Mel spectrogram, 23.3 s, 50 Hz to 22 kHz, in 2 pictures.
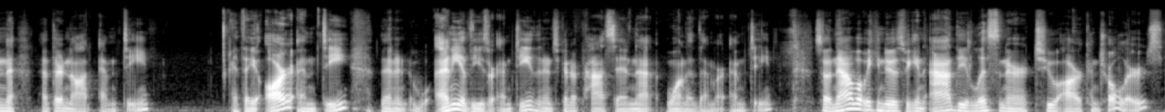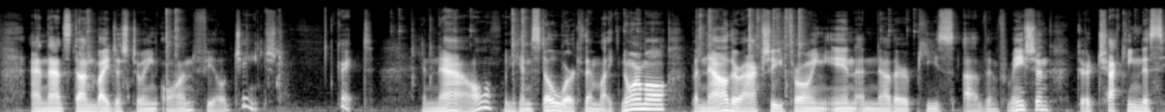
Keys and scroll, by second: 12.7 shift+o, 13.1 n, 13.4 Return, 14.6 ctrl+s, 15.7 d, 16.8 BackSpace, 18.1 d, 18.7 BackSpace.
